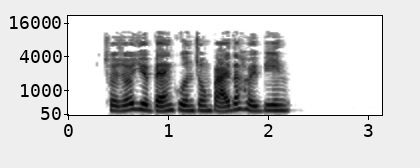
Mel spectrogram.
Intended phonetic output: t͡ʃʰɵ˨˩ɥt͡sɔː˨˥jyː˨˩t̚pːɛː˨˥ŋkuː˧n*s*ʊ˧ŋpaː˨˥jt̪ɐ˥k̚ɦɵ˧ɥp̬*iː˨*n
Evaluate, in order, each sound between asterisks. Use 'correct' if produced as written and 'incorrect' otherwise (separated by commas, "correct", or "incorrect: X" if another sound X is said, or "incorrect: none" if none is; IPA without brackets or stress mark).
incorrect: t͡s, incorrect: iː˥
